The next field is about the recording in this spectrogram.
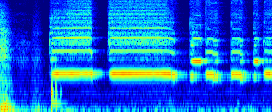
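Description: A recorder, played in the biscuit bunker, plays a few breathy, reedy notes: one long sustained tone, then a quick run of short notes at shifting pitches, loud and unaccompanied after a brief rustle.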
